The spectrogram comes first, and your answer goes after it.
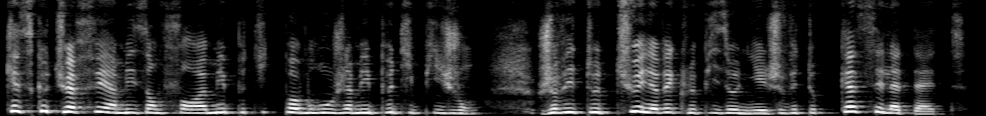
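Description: A woman voicing a bossy, furious old stepmother who scolds and shouts. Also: mid-range voice, expressive, normal speed, close to an everyday voice.

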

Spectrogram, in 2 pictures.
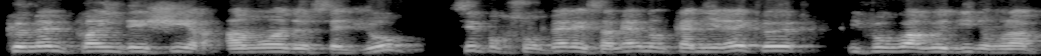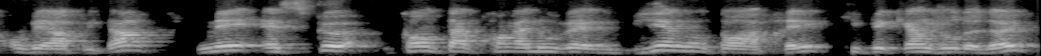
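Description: A man's voice: on the high side, normal speed, hardly any pauses. A man teaching a Talmud class, reading Aramaic passages and explaining them step by step, asking questions and answering them himself. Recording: dull, echoey room recording.

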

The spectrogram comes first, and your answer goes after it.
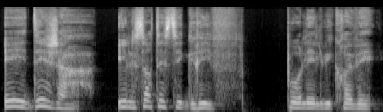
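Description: A woman narrating a children's fairy tale in an expressive, measured way. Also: lowish voice, breathy edge. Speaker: storyteller.

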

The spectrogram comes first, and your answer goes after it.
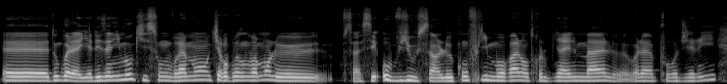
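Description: A woman's voice: on the low side, steady tone, a little fast, hardly any pauses, warm tone, smooth, dry recording. A woman in her late twenties co-hosting a podcast, chatting casually about a film, hesitating often with fillers and restarts. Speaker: podcast co-host. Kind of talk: casual film-review chat.

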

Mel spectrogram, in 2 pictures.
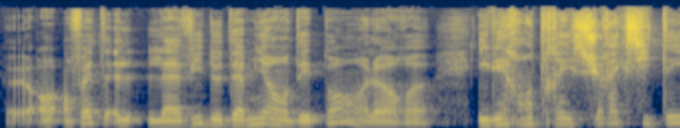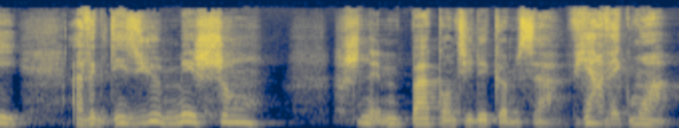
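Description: Un homme prête sa voix à une petite fille inquiète et sincère, dans un conte audio. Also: male voice, on the high side, expressive, normal speed, darkish tone, slightly rough, pitched above the performer's own voice. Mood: worried. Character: little girl, anxious and earnest.

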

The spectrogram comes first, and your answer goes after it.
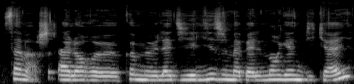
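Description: Husky young woman, author guest. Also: medium pitch, flat delivery, moderate pace, dark tone. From France. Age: 20s. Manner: friendly, hesitant fillers. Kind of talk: casual interview answers.

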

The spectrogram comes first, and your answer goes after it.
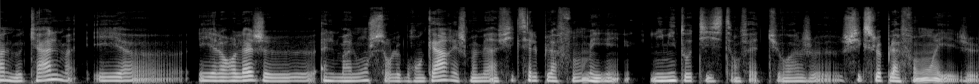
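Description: A woman, an actress and author, telling a personal story as a podcast guest, halting and repeating her phrases. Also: deep voice, creaky, a little mellow, dry recording, clean studio sound.

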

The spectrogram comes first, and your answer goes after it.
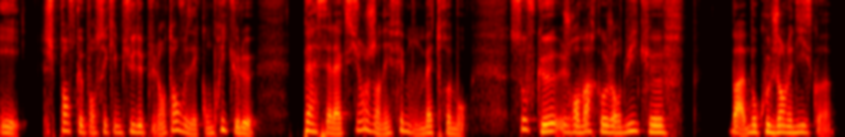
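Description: A man's voice: mid-range voice, fast, dry recording. A French man hosting a solo podcast, talking with lots of energy and frequent restarts. His voice sits in an ordinary middle register, and the recording is dry and close, with no room sound. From France. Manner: energetic, many fillers and restarts. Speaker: podcast host. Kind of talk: casual solo podcast monologue. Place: lives in Orlando.

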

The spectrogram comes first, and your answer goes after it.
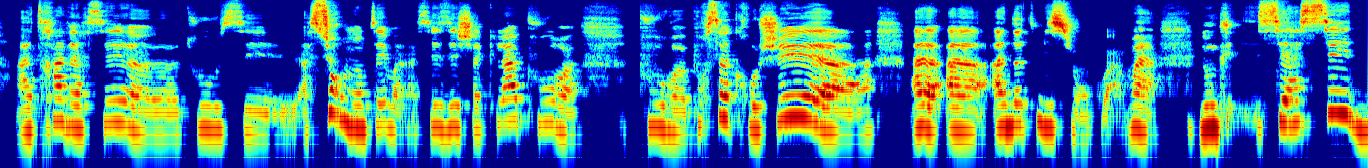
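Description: A woman casually explaining wellness techniques in French, hesitant, with many fillers and restarts, speaking informally to the listener. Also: mid-range voice.

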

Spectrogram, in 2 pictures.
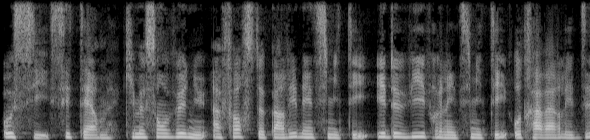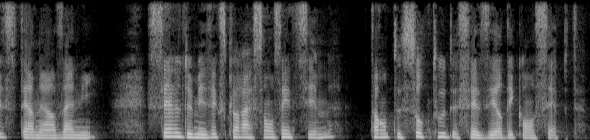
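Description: A middle-aged woman with a Franco-Ontarian French accent, reading a personal podcast narration in a measured, reflective way. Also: fairly low pitch, fairly even intonation. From Ontario, Canada. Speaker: podcast host.

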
